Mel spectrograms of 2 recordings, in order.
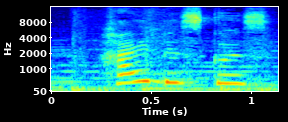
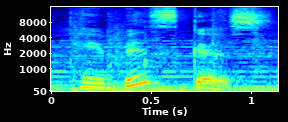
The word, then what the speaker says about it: हिबिस्कस: हाइबिस्कस इसका गलत उच्चारण है। इसे सही से बोलने के लिए इसके 3 भाग करें। पहले बोले ही, फिर बोले बिस, फिर बोले कस। तीनों को मिलाकर बोलिए हिबिस्कस।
